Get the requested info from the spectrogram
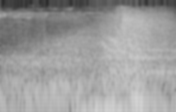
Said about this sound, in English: In one of Astoria's hands, you see this yellowish energy start to form, and in the other one, you see this light blue. She pushes forward her left hand, and this sunbeam arcs across the room, slamming into you.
